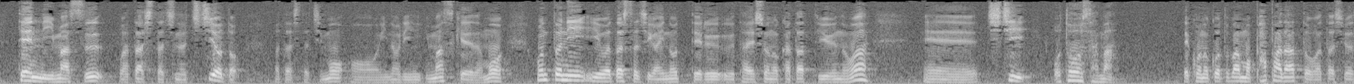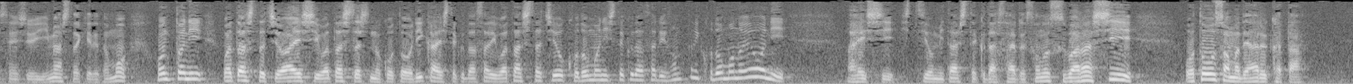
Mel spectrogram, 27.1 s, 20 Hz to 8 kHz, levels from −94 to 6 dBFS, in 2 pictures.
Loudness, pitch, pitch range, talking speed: -11 LUFS, 120 Hz, 100-145 Hz, 325 characters per minute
